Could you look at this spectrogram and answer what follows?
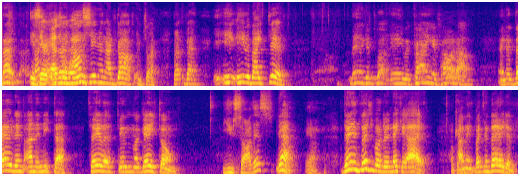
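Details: Adult man with a speech impediment, partially deaf in both left and right ears; speech impairment with hearing loss.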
